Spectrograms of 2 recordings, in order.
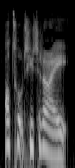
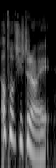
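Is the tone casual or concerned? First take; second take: concerned; casual. First: It sounds concerned and caring. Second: It sounds casual and offhand.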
